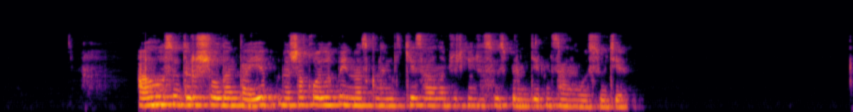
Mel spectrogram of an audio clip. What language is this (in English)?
Kazakh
